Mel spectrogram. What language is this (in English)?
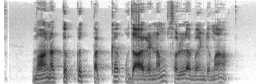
Tamil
